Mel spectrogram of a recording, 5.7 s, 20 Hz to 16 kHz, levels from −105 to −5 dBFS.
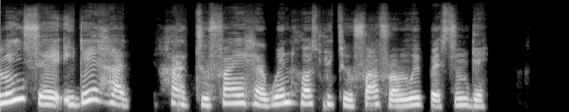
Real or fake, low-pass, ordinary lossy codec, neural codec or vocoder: fake; 14.4 kHz; none; codec, 44.1 kHz, 3.4 kbps, Pupu-Codec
